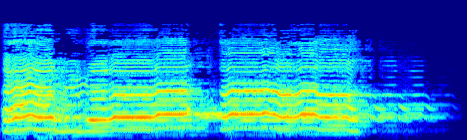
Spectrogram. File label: "oh oh oh yeah", Voice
